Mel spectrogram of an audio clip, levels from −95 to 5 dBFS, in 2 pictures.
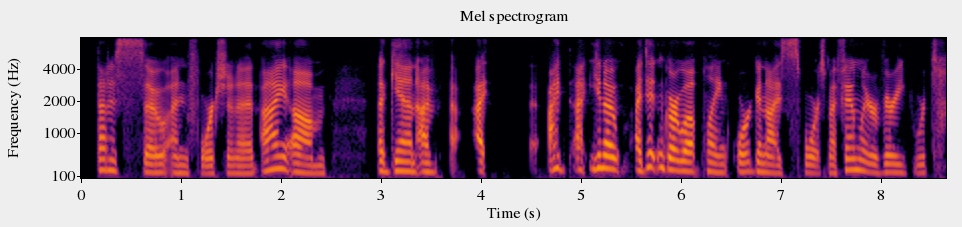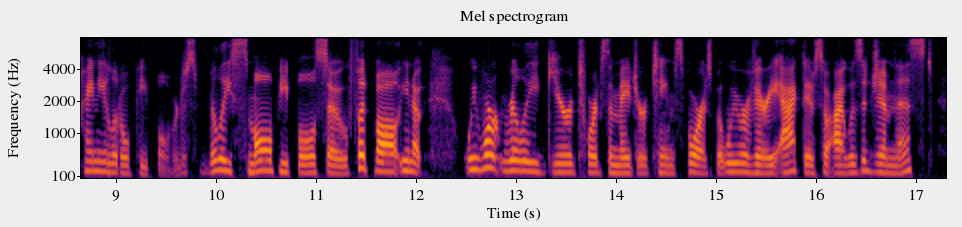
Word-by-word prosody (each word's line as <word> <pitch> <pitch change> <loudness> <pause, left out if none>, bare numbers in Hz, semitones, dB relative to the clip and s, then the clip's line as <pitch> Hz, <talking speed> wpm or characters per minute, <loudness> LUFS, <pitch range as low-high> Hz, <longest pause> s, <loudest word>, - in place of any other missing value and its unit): That 230 0 0
is 215 -4 -4
so 175 -1 -1
unfortunate. 160 -1 -4
I, 250 +2 +4
um, 165 -5 +3 0.5
again 205 0 +2
I've 190 -1 +3 0.2
I - - -5 0.2
I - - +8 0.6
I 265 - +3 0.2
I, - - -1
you 255 +2 +1
know, 255 -2 +8 0.2
I 220 - +5
didn't 280 +1 +1
grow 225 -4 +6
up 200 -1 +5
playing 190 -4 -3
organized 190 -4 0
sports. 170 -2 -5
My 165 - -2
family 230 +4 0
are 175 -1 +1
very 175 -1 -2
we're 170 +1 -9
tiny 205 +2 -6
little 175 -3 -5
people, 150 -2 -16
we're - - -22
just 170 - -14
really 215 +1 0
small 200 +3 +1
people. 175 -3 -3
So 160 -3 -3
football 200 -4 +5
you 215 - 0
know, 185 -3 +1 0.4
we 235 +1 0
weren't 270 -2 +4
really 205 -2 0
geared 180 +1 -3
towards 175 -1 -3
the 175 - -5
major 165 -1 -3
team 165 -2 -9
sports, 165 -1 -1
but - - -6
we 190 0 -1
were 185 - -1
very 170 -1 0
active. 175 -6 +1
So, - - -4
I 165 0 +5
was 175 +4 -8
a - - -2
gymnast, 180 +1 -5
180 Hz, 200 wpm, -24 LUFS, 170-210 Hz, 0.6 s, I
